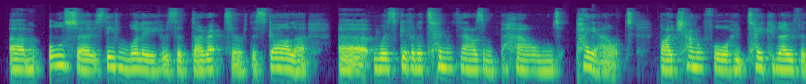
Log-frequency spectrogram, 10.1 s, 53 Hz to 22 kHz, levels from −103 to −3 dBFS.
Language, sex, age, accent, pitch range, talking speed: English, female, 50-69, British, 140-175 Hz, 150 wpm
